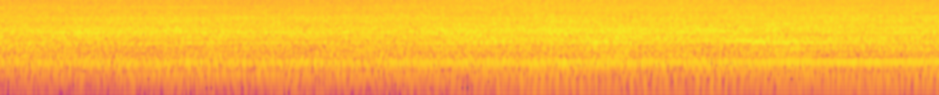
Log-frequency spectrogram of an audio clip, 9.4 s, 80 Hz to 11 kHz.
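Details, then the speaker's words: Honda Civic that overheated after hitting a raccoon, after repair: throttle propped at about 2,000 rpm while warming to temperature gauge halfway, waiting for thermostat to open; steady, even fast idle with no knocks. "I got the throttle prop the about two grand about halfway up on heat"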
